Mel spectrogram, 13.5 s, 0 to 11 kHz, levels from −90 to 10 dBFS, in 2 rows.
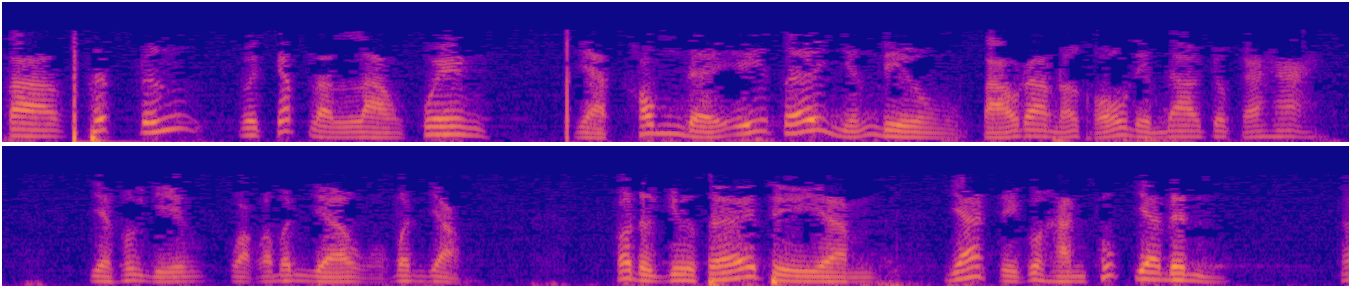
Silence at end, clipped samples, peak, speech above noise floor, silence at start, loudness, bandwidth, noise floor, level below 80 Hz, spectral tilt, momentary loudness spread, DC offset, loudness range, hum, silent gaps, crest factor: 0 s; under 0.1%; -6 dBFS; 39 dB; 0 s; -26 LUFS; 5.8 kHz; -63 dBFS; -42 dBFS; -11.5 dB/octave; 12 LU; under 0.1%; 7 LU; none; none; 20 dB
